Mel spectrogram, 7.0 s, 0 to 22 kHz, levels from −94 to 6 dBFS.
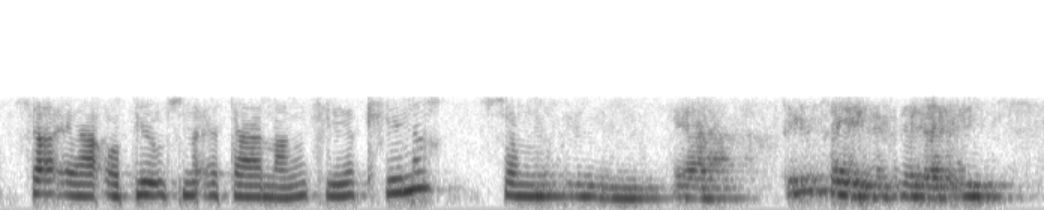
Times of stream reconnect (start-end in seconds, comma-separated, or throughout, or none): none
